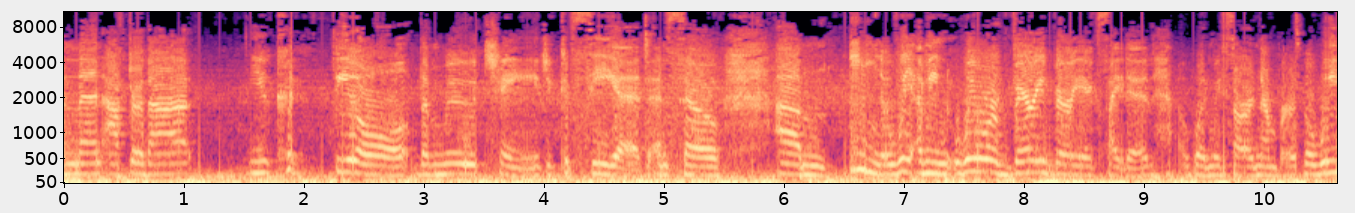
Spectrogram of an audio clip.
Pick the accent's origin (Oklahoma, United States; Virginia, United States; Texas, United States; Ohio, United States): Texas, United States; Dallas; So I was born and raised in Dallas.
